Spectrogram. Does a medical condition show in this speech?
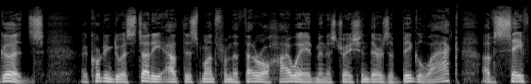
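No.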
